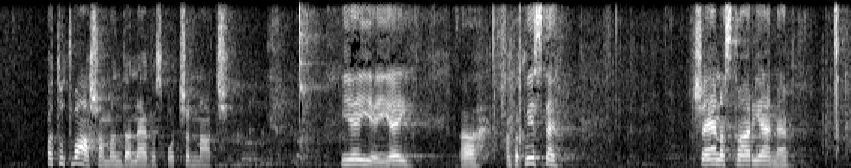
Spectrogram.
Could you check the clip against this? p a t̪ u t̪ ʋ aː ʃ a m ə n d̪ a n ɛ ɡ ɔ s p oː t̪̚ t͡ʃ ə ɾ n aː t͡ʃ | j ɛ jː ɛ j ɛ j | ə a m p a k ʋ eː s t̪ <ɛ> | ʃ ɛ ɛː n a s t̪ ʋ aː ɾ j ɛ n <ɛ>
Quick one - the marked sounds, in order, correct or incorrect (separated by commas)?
correct, correct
